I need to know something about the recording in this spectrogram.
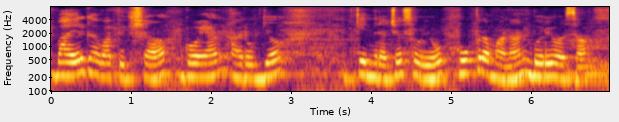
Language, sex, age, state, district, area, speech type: Goan Konkani, female, 30-45, Goa, Tiswadi, rural, spontaneous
